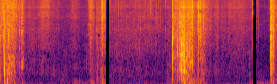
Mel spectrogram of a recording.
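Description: Bamboo shoots being snapped off by hand. There is a sharp crack at the start, a small crackle in between, and a louder, longer crunching break a little before three seconds in.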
